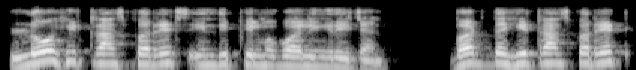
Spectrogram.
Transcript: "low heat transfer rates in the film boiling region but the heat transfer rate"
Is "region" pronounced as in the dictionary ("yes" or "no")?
yes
